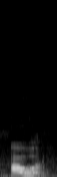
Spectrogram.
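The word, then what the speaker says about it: hour: এখানেও এইচের হ উচ্চারণ হচ্ছে না, এই ওটা উচ্চারণ হচ্ছে।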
